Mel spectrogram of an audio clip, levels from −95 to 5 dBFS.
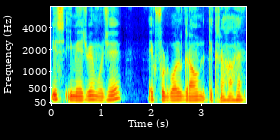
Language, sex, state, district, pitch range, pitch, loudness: Hindi, male, Arunachal Pradesh, Lower Dibang Valley, 110-125 Hz, 115 Hz, -18 LUFS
